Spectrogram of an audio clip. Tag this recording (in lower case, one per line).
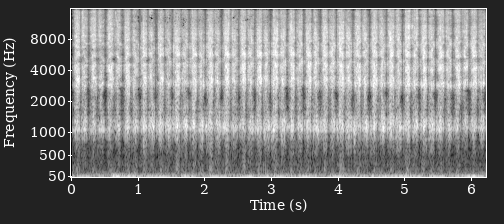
domestic sounds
